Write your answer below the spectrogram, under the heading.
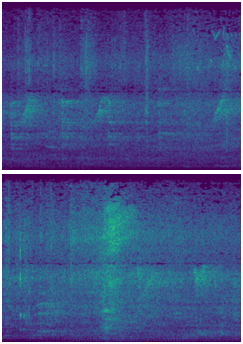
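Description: Outdoor woodland ambience with short, high rising chirps recurring every second or two. A low hum joins about three seconds in, and a brief louder hissing burst follows a little past halfway.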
